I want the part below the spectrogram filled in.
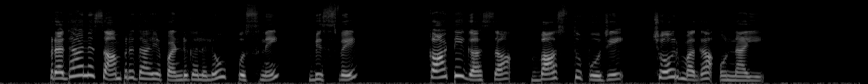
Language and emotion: Telugu, neutral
